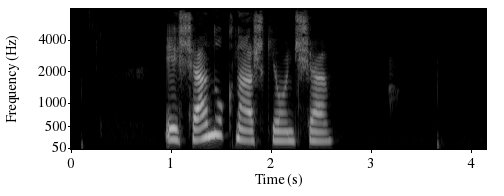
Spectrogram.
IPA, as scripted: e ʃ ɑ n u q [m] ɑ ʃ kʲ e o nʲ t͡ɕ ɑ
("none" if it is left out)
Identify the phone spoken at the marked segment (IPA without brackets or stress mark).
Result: n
